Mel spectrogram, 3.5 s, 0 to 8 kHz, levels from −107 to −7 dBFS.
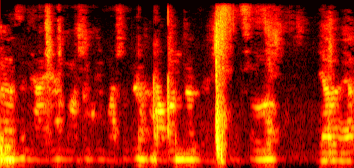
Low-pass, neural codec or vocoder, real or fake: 7.2 kHz; none; real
